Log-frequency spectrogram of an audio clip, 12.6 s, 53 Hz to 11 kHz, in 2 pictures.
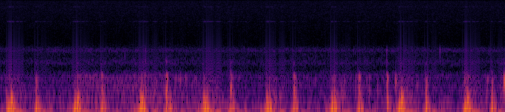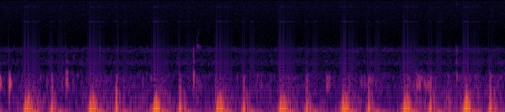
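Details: Female heartbeat: steady low thumps at about 76 beats a minute with a faint hum; normal resting rhythm.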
